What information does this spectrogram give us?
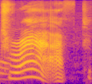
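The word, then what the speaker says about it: draught: I'm going to stick with drought. Okay, that pronunciation. And to be taken at bedtime. Why is it spelled like that and pronounced draft?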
